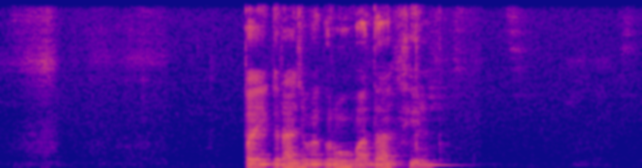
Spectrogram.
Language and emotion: Russian, neutral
